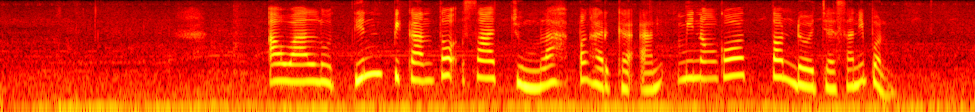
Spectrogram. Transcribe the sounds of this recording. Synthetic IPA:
ʔawalud̪̥ɪ̤npikant̪ɔʔsad̥ʒ̥ṳmlahpəŋɦarɡ̥a̤ʔanminɔŋkɔt̪ɔnɖɔd̥ʒ̥ä̤sanipʊn

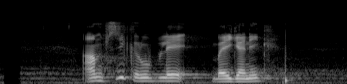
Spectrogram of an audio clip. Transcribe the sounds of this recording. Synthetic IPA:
a̰msikruplebʌjɡjanik

